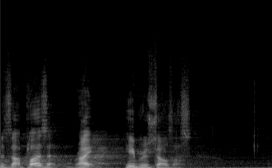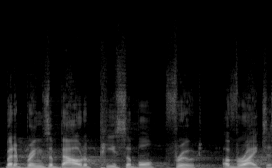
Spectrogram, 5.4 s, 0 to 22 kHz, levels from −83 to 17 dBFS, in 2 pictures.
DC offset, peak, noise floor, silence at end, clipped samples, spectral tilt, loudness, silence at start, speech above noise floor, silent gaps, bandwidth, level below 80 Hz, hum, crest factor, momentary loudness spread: under 0.1%; -4 dBFS; -59 dBFS; 0 s; under 0.1%; -6.5 dB/octave; -24 LUFS; 0 s; 35 dB; none; 13 kHz; -52 dBFS; none; 20 dB; 12 LU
